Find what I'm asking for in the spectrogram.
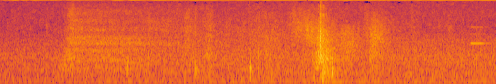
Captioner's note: sighing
